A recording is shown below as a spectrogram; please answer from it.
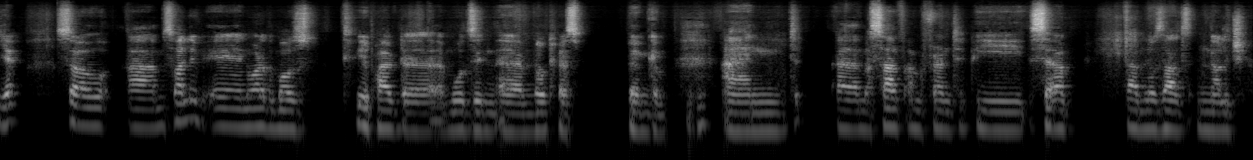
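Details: Adult male teacher who has stammered since about age four; stuttering.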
